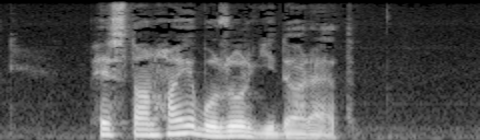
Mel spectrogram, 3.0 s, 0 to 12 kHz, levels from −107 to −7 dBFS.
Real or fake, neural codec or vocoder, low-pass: real; none; 10.8 kHz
